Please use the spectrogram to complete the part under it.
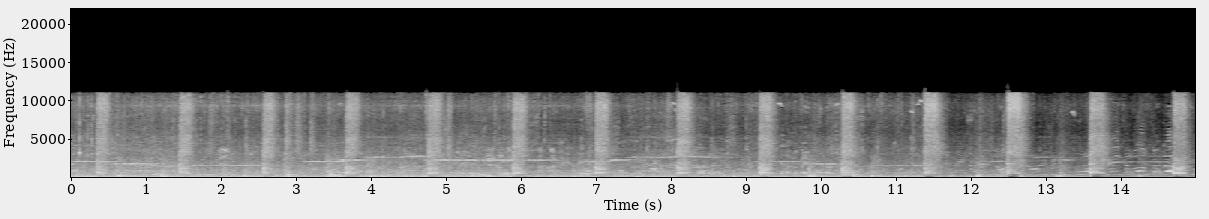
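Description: A marching band of snare drums plays a loud, steady rhythm close by.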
